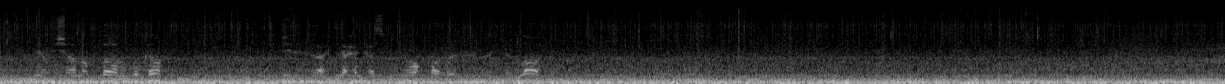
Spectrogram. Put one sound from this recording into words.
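A car drives steadily along a motorway with a low, constant road rumble.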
